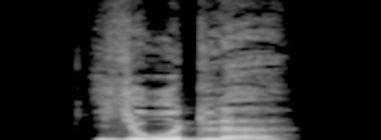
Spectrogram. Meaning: inflection of jodeln: 1. first-person singular present 2. singular imperative 3. first/third-person singular subjunctive I
- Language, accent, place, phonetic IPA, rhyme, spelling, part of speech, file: German, Germany, Berlin, [ˈjoːdlə], -oːdlə, jodle, verb, De-jodle.ogg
